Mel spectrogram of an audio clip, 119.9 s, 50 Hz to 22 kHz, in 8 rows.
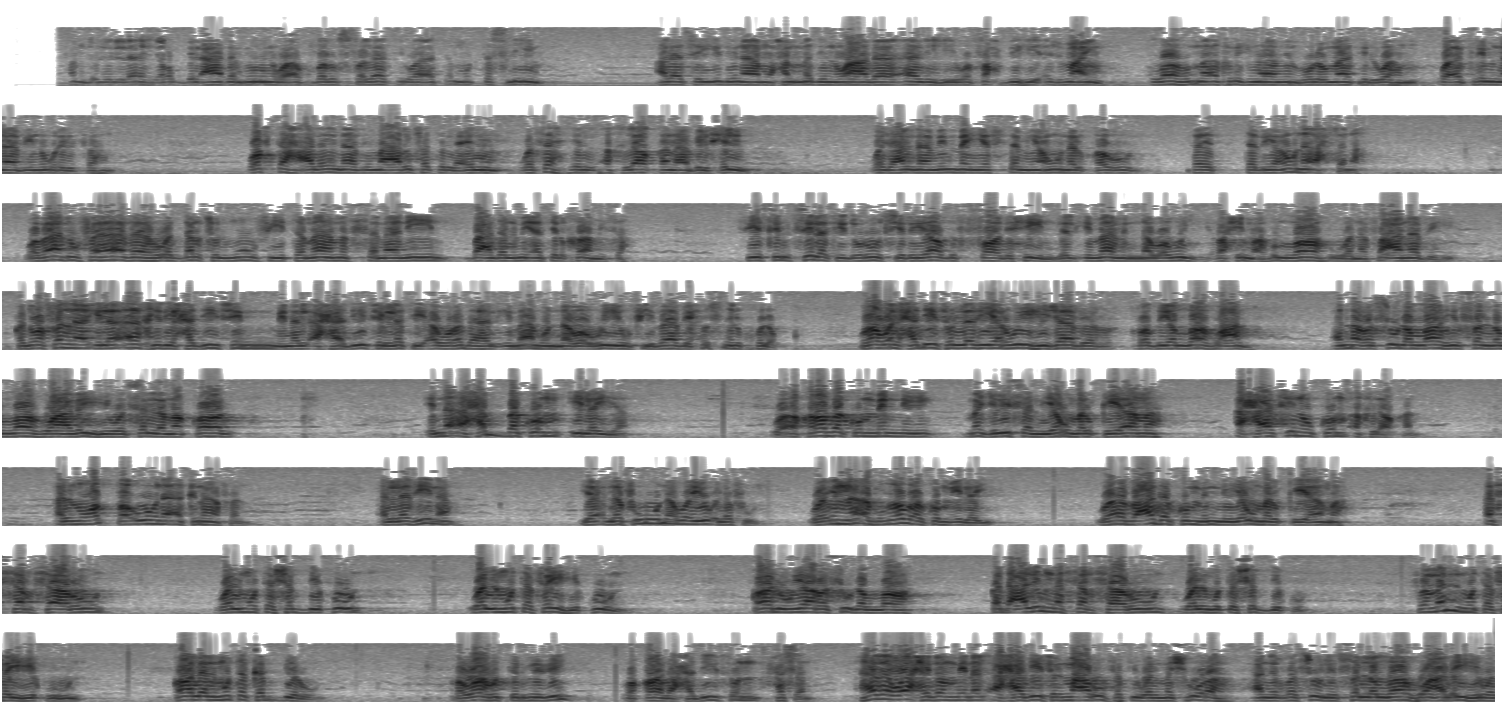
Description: A MARTYR SCHOLAR: IMAM MUHAMMAD SAEED RAMADAN AL-BOUTI - الدروس العلمية - شرح كتاب رياض الصالحين - 580- شرح رياض الصالحين: حسن الخلق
